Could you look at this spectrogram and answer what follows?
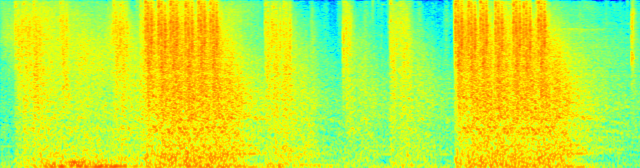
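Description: Sustained bursts of rapid gunfire in Mass Effect, loud and close, with a brief lull mid-way before another long stream of shots; no talk.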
